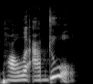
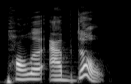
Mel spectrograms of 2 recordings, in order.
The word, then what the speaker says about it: Paula Abdul: Yeah, we've been saying Paula Abdul. It's Paula Abdul.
